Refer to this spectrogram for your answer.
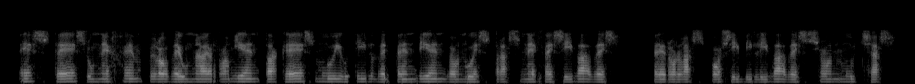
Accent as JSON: {"language": "Spanish", "country": "Mexico", "said": "Una noche antes, como buen mexicano, me dispuse a preparar todo lo que necesitaría"}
